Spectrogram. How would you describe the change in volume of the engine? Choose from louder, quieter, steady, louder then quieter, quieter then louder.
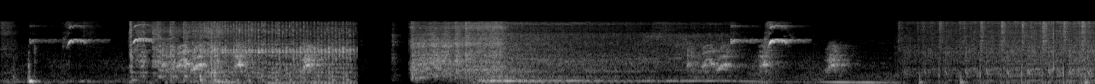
quieter then louder.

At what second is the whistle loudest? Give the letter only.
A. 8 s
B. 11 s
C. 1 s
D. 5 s
A.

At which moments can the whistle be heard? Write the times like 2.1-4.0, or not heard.
0.3-1.8, 7.3-8.0.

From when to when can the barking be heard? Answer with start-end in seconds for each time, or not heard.
1.6-3.3, 6.8-8.6.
